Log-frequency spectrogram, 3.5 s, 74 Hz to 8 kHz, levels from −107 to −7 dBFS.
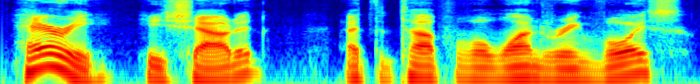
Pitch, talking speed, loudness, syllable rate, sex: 105 Hz, 170 wpm, -20 LUFS, 5.5 syllables/s, male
